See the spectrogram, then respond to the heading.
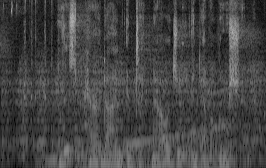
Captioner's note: computer whistling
